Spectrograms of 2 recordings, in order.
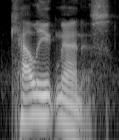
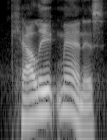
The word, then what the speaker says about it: Kaliakmanis: Athan Kaliakmanis is my best guess on the pronunciation of the last name right now.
